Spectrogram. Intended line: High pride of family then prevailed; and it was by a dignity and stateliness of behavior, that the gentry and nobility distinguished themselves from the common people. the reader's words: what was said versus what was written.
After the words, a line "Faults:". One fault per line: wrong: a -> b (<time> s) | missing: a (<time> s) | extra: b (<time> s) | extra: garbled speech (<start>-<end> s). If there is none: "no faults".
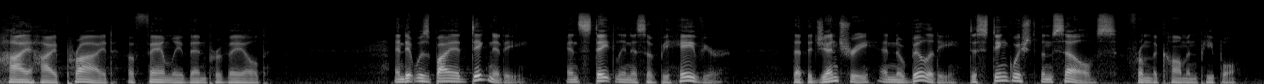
High high pride of family then prevailed; and it was by a dignity and stateliness of behavior, that the gentry and nobility distinguished themselves from the common people.
Faults:
extra: high (0.3 s)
